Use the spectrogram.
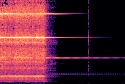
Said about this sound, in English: The phone. Just what I didn't need.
